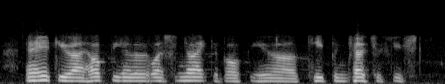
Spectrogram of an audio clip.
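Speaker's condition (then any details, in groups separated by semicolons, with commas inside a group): Cerebral palsy; hip trouble, tightness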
